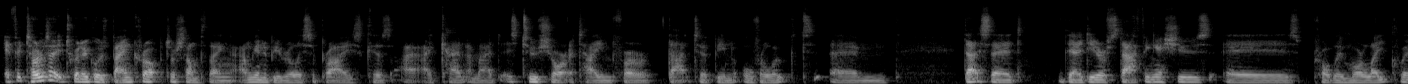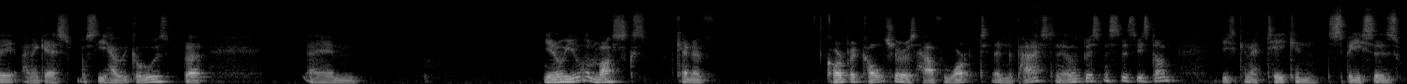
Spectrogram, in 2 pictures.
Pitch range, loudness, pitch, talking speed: 90-115 Hz, -33 LUFS, 105 Hz, 165 wpm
